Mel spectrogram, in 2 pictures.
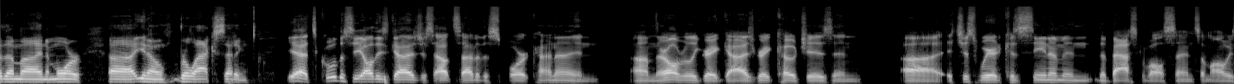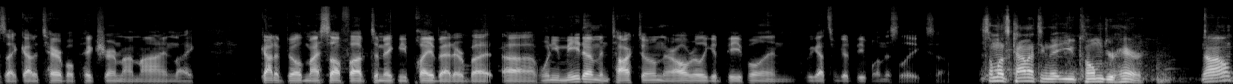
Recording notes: LIVE from Resorts World in Las Vegas. At Mountain West Basketball Media Days.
